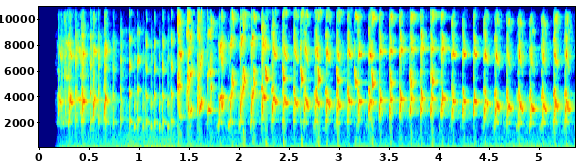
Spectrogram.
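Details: Lovebird calling, played to provoke quiet lovebirds into answering: a dense, continuous high-pitched chatter of rapid shrill notes, pulsing several times a second and growing louder and busier after the first second.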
